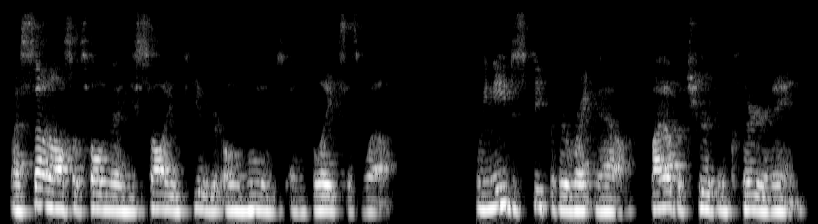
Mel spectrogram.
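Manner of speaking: ordinary delivery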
